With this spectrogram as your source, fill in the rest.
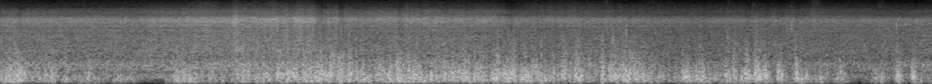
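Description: Waves break and wash onto a beach with a steady roar.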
